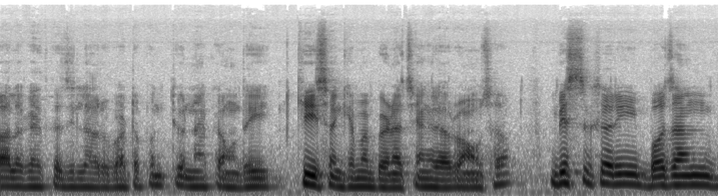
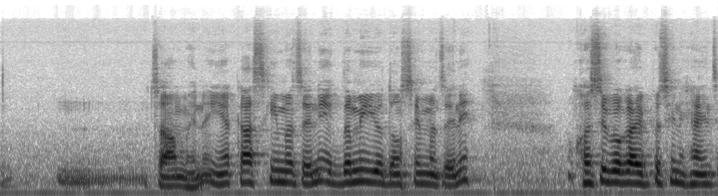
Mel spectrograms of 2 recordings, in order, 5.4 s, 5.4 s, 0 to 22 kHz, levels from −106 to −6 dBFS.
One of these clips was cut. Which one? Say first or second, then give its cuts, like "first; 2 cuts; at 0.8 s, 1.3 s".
first; 2 cuts; at 2.1 s, 3.9 s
